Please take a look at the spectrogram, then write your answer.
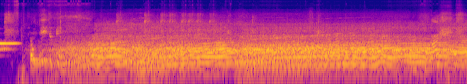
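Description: A Porsche engine revs in a loud, sustained drone that climbs and dips in pitch, holding a strong buzzing tone close by for several seconds.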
